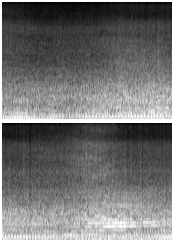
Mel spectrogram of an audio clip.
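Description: Cars driving on a road, engines running with tyre noise, growing louder about two seconds in.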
